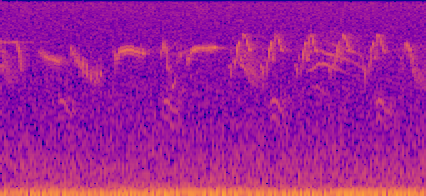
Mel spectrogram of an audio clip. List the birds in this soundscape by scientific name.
Alauda arvensis, Pternistis erckelii, Chlorodrepanis virens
